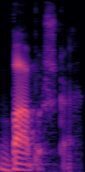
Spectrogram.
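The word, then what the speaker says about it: бабушка: in english culture babushka is like the name of the russian grandma but the stress is wrong it's babushka babushka and going back to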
